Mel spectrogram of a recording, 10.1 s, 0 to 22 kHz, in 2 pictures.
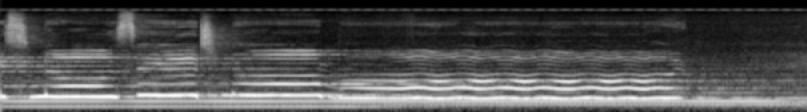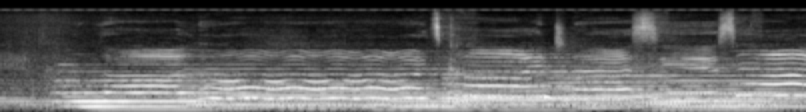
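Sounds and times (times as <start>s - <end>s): woman singing with vibrato: 0.0s - 4.6s, 5.3s - 10.0s.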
